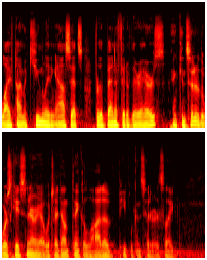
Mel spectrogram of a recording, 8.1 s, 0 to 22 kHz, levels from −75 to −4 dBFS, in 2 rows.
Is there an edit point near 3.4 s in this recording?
yes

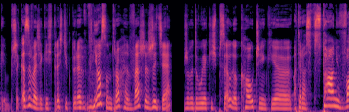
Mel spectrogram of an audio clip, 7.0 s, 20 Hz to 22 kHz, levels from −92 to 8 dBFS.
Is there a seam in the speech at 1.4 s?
no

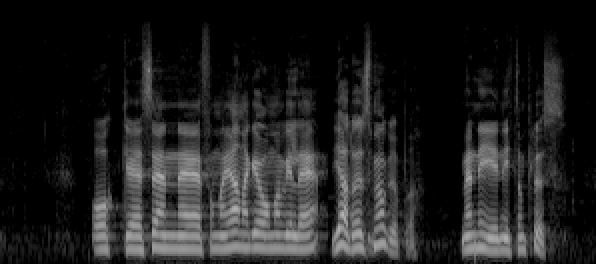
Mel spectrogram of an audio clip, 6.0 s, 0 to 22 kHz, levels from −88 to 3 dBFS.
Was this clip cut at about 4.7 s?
yes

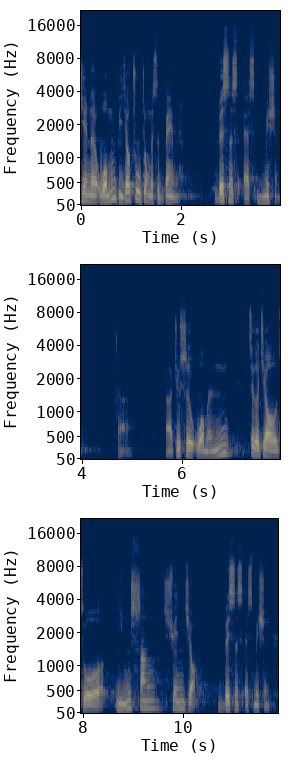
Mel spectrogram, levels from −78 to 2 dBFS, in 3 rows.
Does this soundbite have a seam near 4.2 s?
no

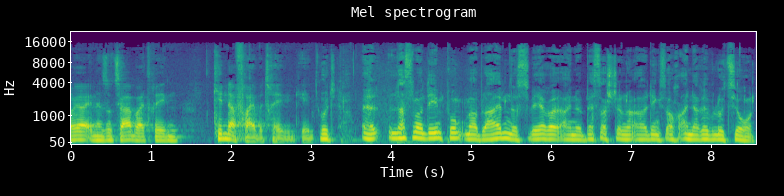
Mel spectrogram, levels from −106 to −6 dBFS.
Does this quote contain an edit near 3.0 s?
yes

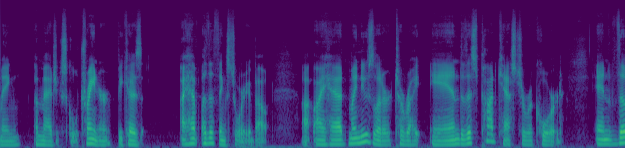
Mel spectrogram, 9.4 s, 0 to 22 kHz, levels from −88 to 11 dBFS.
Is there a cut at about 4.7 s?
yes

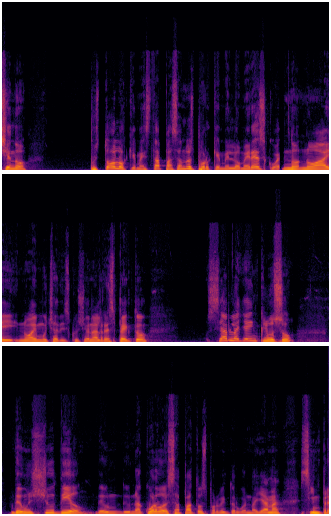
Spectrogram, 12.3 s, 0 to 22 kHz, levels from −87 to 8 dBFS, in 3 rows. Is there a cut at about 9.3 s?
no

